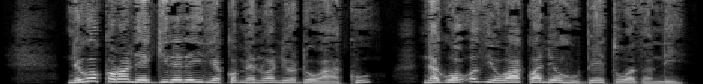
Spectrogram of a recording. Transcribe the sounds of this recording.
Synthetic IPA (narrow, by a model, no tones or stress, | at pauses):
neɣokɔɾwɔneɡiɾeɾeiɾiɛkomɛnwaneodowaku | naɣwɔʔoðiowakwaneohuːbeːtwɔðɔni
